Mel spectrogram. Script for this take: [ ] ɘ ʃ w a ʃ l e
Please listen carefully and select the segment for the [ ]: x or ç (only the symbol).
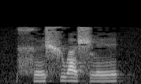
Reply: x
